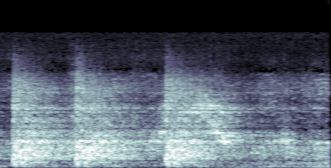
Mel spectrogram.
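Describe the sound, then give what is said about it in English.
Heavy thuds as a safety door is opened: three loud, abrupt impacts roughly a second apart, with a dense rumbling noise carrying on between them and fading toward the end. “get that safety door open so I can get out.”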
